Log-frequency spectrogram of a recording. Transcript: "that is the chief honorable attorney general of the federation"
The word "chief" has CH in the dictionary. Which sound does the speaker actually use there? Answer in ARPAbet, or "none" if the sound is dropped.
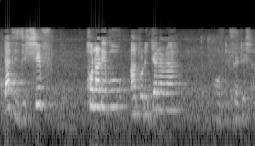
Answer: SH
